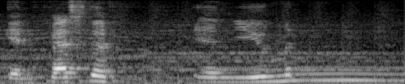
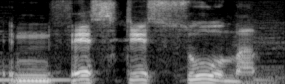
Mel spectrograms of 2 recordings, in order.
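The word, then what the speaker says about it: Infestissumam: Well, you already said you don't care much for their second album, and I'm going to butcher this fucking shit. Infestive Inhuman? – Infestissumum.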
